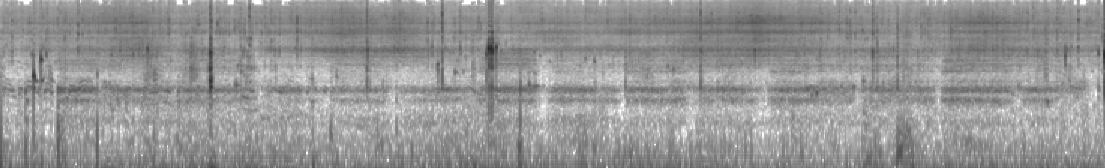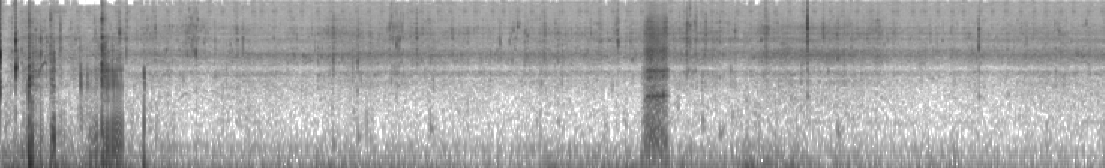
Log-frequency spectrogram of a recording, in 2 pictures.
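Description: Muffled underwater water noise picked up by a submerged camera, with a steady hum through roughly the first half. A few sharp knocks come about halfway through and one more later, then the water noise goes quieter.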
